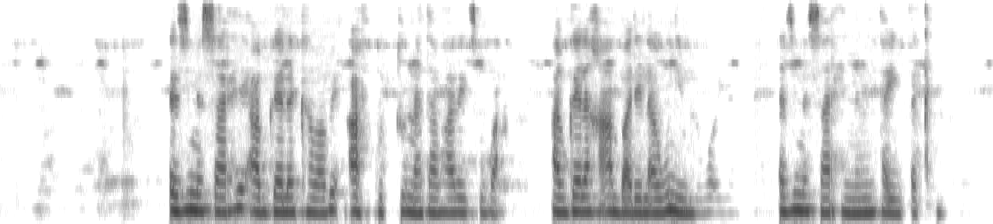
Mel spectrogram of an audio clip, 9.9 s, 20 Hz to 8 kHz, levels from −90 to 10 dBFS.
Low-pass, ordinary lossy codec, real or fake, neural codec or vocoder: 7.2 kHz; Opus, 64 kbps; real; none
